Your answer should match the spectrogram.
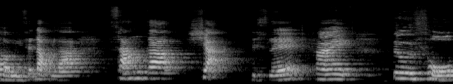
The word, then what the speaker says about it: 参加者: Mình cũng thêm chữ giả vào đằng sau và mình sẽ đọc là 参加者.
